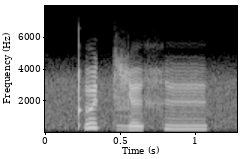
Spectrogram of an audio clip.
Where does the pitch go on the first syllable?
high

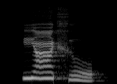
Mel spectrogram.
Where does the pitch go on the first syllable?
high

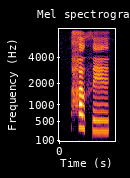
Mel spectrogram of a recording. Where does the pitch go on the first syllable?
falling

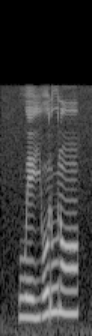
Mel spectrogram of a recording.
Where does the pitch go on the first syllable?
low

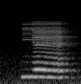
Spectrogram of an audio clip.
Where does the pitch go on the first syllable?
high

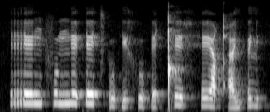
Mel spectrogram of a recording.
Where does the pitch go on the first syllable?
high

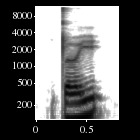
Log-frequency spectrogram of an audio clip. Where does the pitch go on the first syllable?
rising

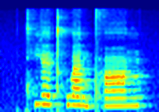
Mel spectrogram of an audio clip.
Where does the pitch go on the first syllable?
falling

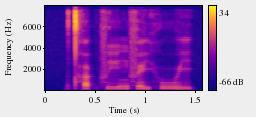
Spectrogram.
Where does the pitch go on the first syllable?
low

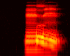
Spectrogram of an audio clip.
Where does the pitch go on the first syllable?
falling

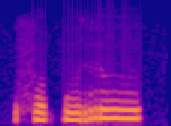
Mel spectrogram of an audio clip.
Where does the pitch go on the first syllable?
low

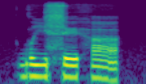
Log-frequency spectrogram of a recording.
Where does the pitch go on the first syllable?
low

